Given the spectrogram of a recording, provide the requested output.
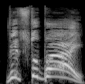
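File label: otstup, Ukrainian; combat ukr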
